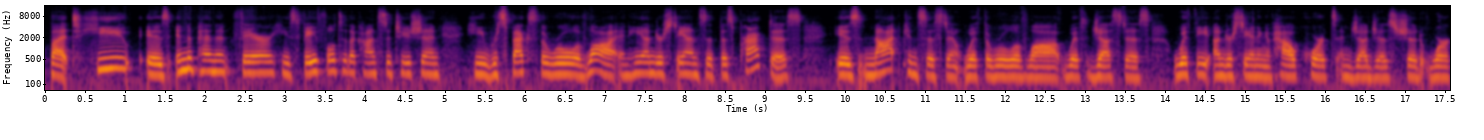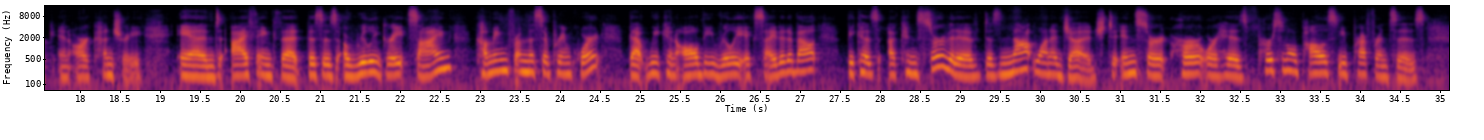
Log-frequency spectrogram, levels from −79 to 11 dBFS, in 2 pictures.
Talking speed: 145 wpm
